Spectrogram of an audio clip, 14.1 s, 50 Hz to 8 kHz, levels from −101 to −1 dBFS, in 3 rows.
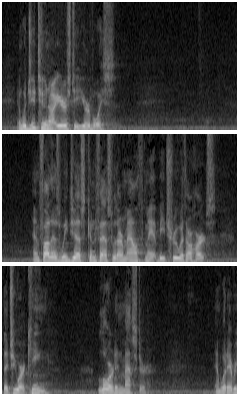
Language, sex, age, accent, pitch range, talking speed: English, male, 50-69, American, 130-150 Hz, 145 wpm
